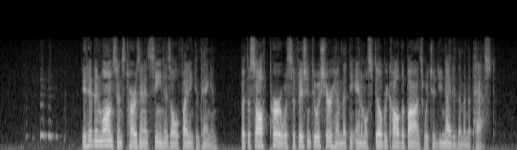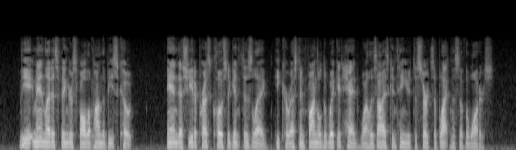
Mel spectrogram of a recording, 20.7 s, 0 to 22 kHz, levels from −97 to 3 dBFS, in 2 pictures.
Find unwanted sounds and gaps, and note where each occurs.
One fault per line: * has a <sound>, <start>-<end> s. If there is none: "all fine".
* has a laugh, 0.5-1.3 s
